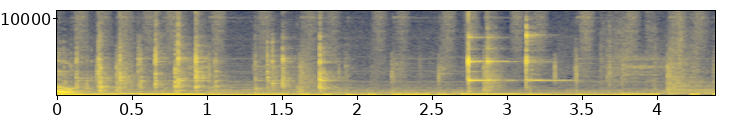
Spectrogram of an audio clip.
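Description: Background music with a stepping bass line, with a metal spoon clinking against a drinking glass of fiber powder stirred into water.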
